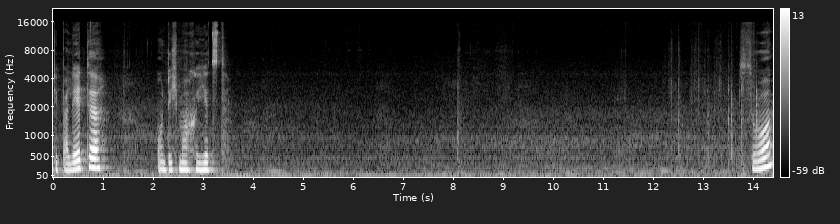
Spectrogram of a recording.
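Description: A paintbrush swishes softly across paper.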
